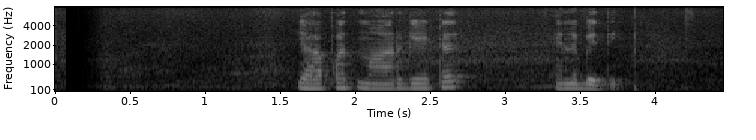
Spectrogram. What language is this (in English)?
Sinhala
